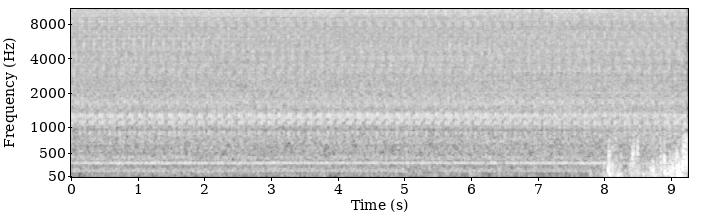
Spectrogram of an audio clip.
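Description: A light, fairly quick tapping knock over a cold idle with a thin whine in the background; it is a cold-start knock, cause undetermined.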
